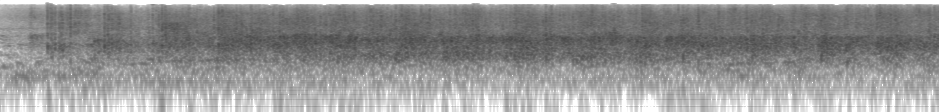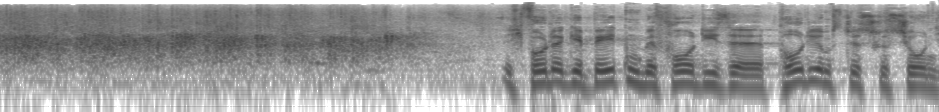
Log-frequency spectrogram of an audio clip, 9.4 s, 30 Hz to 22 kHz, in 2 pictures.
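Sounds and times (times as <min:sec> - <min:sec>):
large audience applause: 0:00.0 - 0:07.1
speech: 0:07.2 - 0:09.3.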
